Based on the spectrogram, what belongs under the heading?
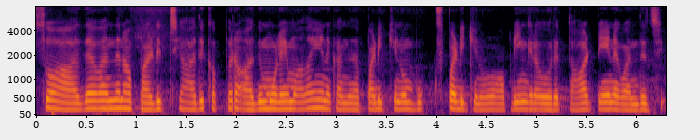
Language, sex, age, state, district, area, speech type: Tamil, female, 18-30, Tamil Nadu, Thanjavur, rural, spontaneous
